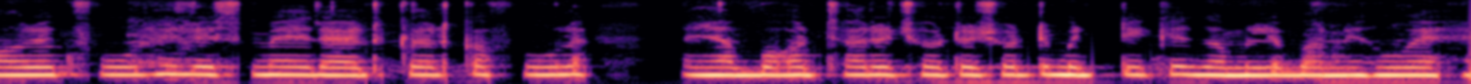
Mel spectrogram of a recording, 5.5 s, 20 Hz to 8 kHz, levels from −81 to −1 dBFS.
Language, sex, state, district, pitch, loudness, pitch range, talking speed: Hindi, female, Chandigarh, Chandigarh, 245 Hz, -13 LUFS, 235-250 Hz, 185 wpm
